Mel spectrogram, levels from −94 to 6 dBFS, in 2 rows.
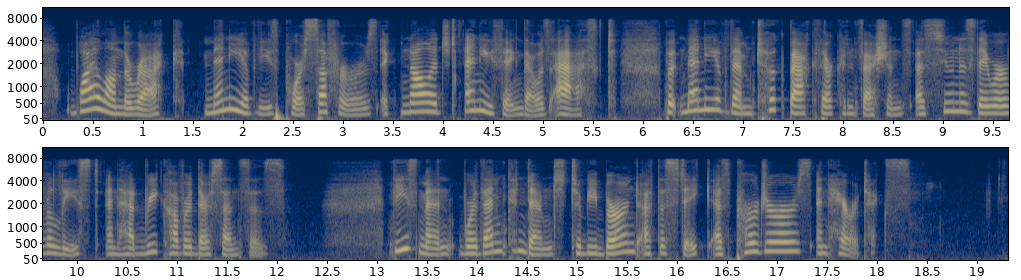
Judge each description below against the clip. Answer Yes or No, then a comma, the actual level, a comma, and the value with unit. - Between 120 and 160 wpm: Yes, average, 150 wpm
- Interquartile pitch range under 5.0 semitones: No, wide, 5.4 semitones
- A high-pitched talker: Yes, high, 210 Hz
